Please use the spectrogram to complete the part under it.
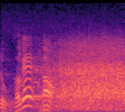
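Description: Someone in a crowd whistles shrilly.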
